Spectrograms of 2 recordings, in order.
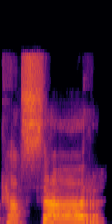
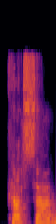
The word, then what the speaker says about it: casar: we took that verb casar uh c-a-s-a-r because there is a verb c-a-z-a-r it has the same pronunciation right but that is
